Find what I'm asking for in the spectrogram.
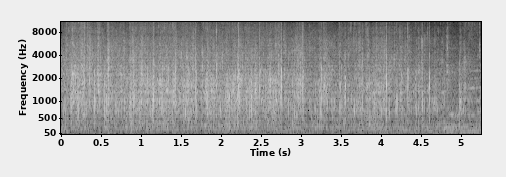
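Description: Audience applause at a book launch event in Choryń, a dense, steady wash of many hands clapping at moderate volume throughout, with no gaps.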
